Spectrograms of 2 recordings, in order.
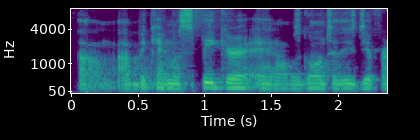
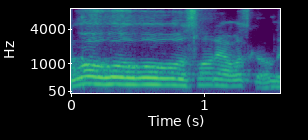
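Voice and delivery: surprised; 9 semitones higher, 5 dB louder than usual. Retold or imitated. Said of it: "I'm like".

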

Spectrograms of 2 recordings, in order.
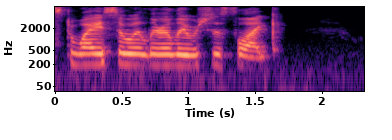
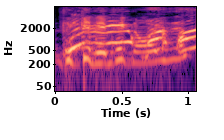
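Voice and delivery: laughing; 4 dB louder than usual. Real, not acted. Friend laughs at missed noises.

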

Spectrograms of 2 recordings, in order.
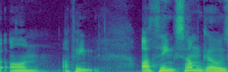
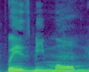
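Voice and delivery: raised northern-accent imitation; mock northern accent; 5 semitones higher, slower than usual. Mocking their weird sayings, northern accent. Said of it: "say weird things like".

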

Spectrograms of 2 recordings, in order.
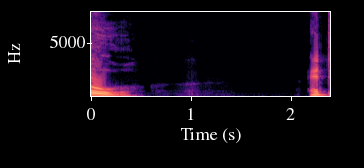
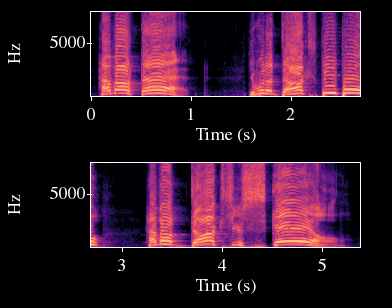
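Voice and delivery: loud, high jeering taunt; mocking taunt; 8 semitones higher, 5 dB louder, slower than usual. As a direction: jeer at her like a schoolyard bully. Taunting Bex about weight.

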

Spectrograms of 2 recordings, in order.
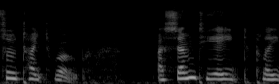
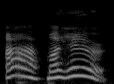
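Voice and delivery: slow, higher yelp; mock cry of pain; 7 semitones higher, 4 dB louder, slower than usual. Andy crying out as his hair gets caught, hammed-up. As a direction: stretch out a startled yelp.

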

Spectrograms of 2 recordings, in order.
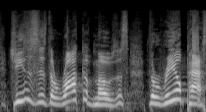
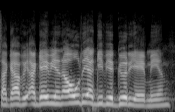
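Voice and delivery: ordinary delivery

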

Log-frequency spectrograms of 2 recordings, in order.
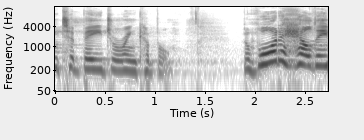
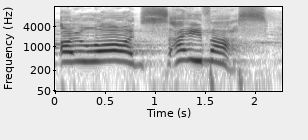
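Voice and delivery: high, loud plea over the crowd; crowd crying out; 7 semitones higher, 7 dB louder, much slower than usual. Retold or imitated. Thousands at the feast begging God, loud high plea. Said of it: "Thousands of people crying out to God".

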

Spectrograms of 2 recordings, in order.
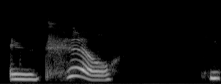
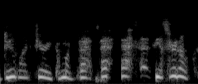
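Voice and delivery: higher-pitched, urgent retold prodding; pressing for answer; 4 semitones higher, faster than usual. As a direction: push for a quick yes or no.

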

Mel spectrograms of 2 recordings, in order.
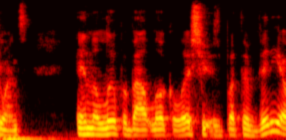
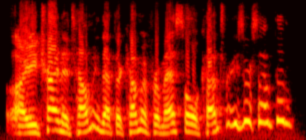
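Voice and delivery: mock outrage; 8 semitones higher than usual.

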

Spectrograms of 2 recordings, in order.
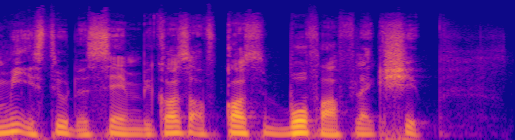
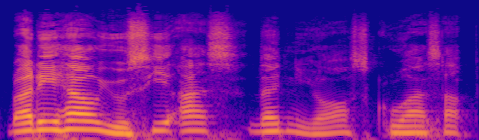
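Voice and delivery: mock Chinese Singaporean accent; 6 semitones higher than usual. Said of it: "are you doing the Chinese thing".

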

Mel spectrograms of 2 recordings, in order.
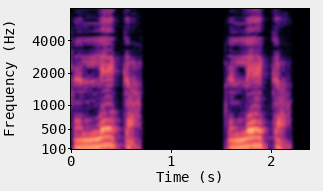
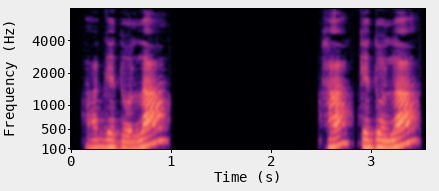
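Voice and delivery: normal talking voice

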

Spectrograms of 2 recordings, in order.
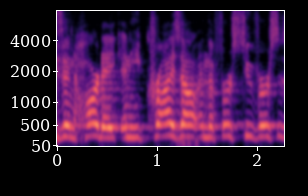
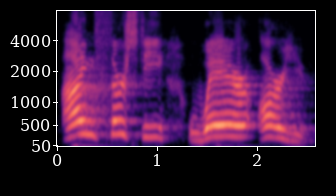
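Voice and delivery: crying out; 2 semitones higher, 9 dB louder, much slower than usual. Acted. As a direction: let the plea break open, stretched out. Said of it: "he's crying out to God".

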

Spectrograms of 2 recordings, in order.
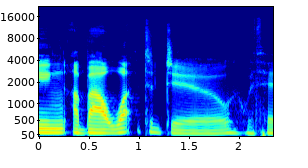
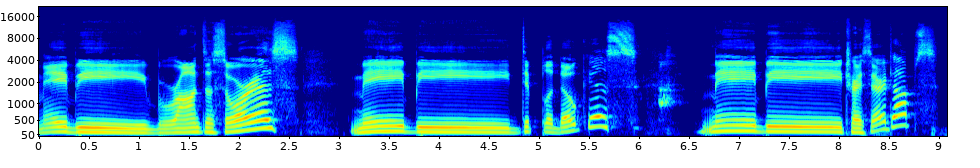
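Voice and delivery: slow pondering; 4 semitones higher, 3 dB louder, much slower than usual. Acted. Pondering slowly.

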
